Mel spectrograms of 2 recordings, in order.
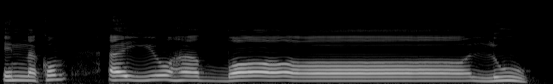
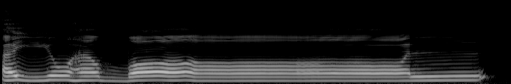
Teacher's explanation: یہ مطلب یہ جو لام ہے یہ اس پر بھی شد ہے, آپ دیکھ لیں یہاں پر سامنے نظر آ رہا ہے. تو یہ ضاد لام کے ساتھ ملے گا, اور ملے گا کیسے؟ زبان دانتوں کے پیچھے جو ہے لام کے حرف جو اس کا مخرج ہے وہاں پر جائے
